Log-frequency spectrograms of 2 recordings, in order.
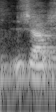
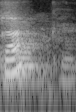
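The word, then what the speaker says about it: Żabka: And then Zabka, it's written as Zabka but pronounced as Zabka. Zabka, yeah.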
